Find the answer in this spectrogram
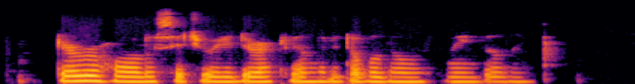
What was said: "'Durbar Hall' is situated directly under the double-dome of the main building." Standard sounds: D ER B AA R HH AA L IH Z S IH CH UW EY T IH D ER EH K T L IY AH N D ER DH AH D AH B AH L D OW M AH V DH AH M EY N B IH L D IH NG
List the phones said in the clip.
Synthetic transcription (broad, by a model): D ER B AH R HH AA L IH Z S IH CH UW EY T IH D ER EH K T L IY AH N D ER DH AH D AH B L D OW AH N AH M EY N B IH L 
